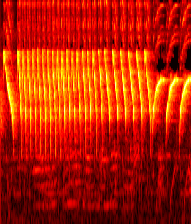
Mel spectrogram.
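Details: Canary singing a powerful training song: a fast, bright trill of repeated downward-sweeping notes, about eight per second, then slower rising whistled sweeps, with faint low tones beneath.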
